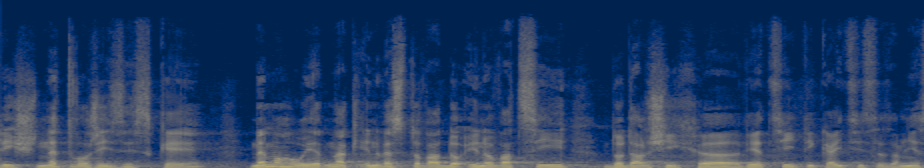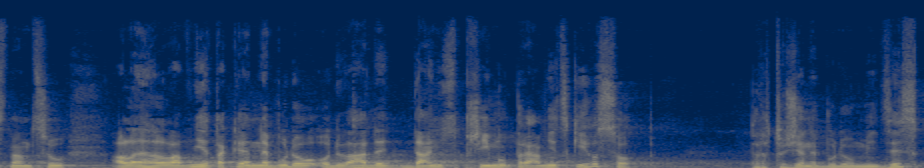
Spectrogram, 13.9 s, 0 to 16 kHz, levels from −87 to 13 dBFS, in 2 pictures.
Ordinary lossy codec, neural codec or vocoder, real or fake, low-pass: AAC, 64 kbps; none; real; 14.4 kHz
